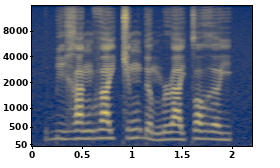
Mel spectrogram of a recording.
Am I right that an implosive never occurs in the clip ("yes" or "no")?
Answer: no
